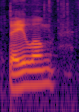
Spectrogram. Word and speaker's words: Balaam: I just learned how to pronounce both those names, by the way. Google's very helpful. Balaam and Balak. Been pronouncing them wrong my whole life.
